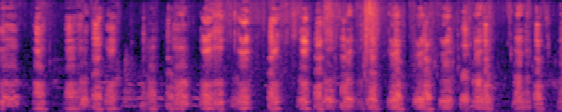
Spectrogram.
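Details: A pig gives a steady run of short, deep grunts, roughly two each second.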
